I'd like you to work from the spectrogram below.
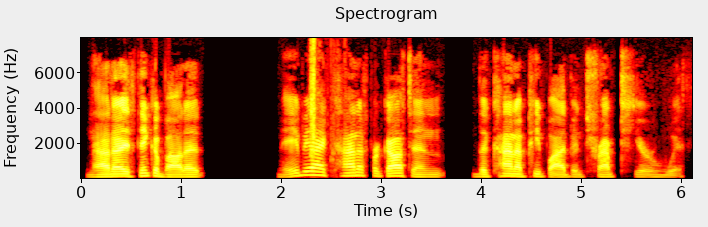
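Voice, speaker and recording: A man streaming a game, casually commenting and reading aloud as he plays. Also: medium pitch. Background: faint game music.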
